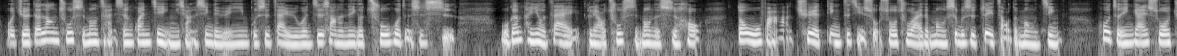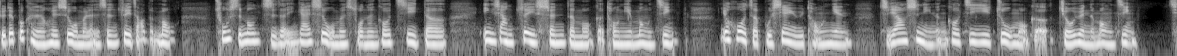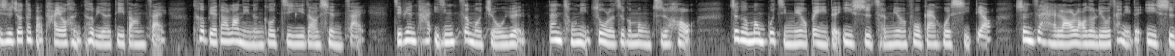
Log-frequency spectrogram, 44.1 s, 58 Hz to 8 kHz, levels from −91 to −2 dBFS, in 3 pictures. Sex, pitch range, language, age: female, 180-215 Hz, Chinese, 20-39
